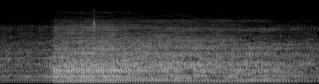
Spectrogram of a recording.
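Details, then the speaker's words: WEN56235i 2350W generator, first power-up and burn-in: the engine spins up and settles into a soft, even hum with steady pitch, quiet enough to talk over, with only occasional slight bumps; idling smoothly. "Now that's a nice purr. Now this is quiet enough where I can just speak my normal talking voice and feel like I'm probably still being heard by you."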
